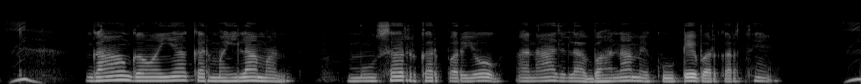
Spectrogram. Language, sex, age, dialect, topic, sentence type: Chhattisgarhi, male, 18-24, Northern/Bhandar, agriculture, statement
